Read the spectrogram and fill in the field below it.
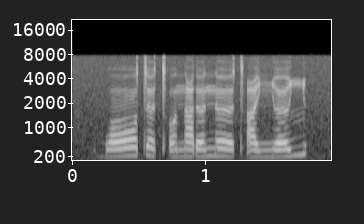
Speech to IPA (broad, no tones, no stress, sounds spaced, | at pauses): b ɔː t œ tʼ ɔ n ɑ ɾ œ n œː tʼ ɑ e̯ ɲ œ ʎ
